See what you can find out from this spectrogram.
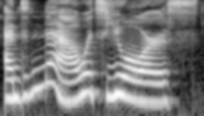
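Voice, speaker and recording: Woman as a slow-speaking storybook mother. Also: on the high side. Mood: tender. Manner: deliberate, motherly. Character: firm but tender, reassuring mother.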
